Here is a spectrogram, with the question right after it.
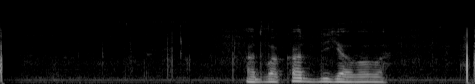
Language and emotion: Russian, neutral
